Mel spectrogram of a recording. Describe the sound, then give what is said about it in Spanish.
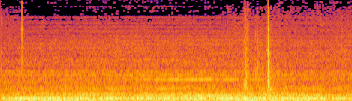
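A car arrives at a warehouse with a loud, steady engine rumble that fills the whole stretch. A few brief sharp ticks cut through the low drone. “Ronald ve llegar el coche de Bloomfist.”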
